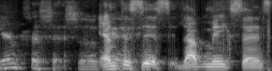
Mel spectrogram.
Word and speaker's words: Mphasis: and the company's pronounced emphasis is the emphasis without the e emphasis okay emphasis that makes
